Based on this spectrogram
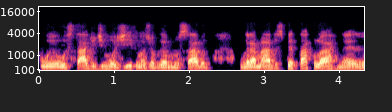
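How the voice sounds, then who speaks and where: A man with an unremarkable speaking voice talks at a fairly quick pace, his fairly high pitch held in fairly even intonation. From Brazil, São Paulo state (Taubaté). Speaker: football coach and club director. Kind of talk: casual interview.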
